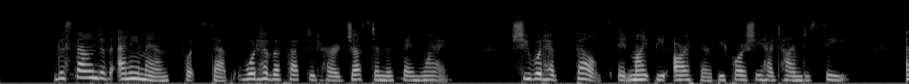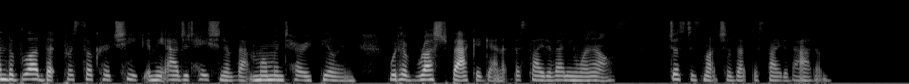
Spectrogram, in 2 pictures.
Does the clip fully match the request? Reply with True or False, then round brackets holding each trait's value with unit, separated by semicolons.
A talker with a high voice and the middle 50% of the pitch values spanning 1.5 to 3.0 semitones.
True (205 Hz; 2.5 semitones)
